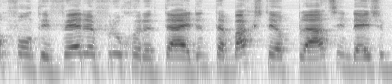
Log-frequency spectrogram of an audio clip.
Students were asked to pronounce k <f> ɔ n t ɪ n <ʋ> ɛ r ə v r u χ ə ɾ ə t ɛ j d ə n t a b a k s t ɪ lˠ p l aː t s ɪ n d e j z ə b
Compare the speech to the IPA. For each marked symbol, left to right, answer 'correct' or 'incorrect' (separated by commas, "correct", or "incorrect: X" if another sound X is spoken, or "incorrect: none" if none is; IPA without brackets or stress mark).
correct, incorrect: v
